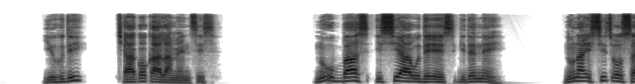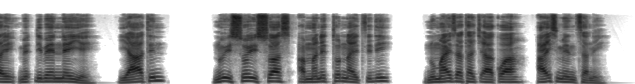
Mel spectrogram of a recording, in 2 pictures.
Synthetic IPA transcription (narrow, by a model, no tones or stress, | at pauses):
jɛhʊd̪ɪ | t͡ʃʼaːkʼɔkʼaːlamɛnt͡sːɪs | nʊʊbːaːsɪsːɪaːwʊd̪ɛʔe̞ːsɡɪd̪ɛnːḛː | nʊnɐɪsːɪt͡sʼo̞ːsːɐjmɛɗːɪbeːnːɛjḛː | jaːt̪ɪnː | ʊɪsːɔjɪsːʊwaːsɐmːɐnɛt̪ːɔnːɐɪt͡sʼːɪd̪ɪ | nʊmɐjzɐt̪ɐt͡ʃʼaːkʼʊwaːɐjsmɛnt͡sːɐnḛː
